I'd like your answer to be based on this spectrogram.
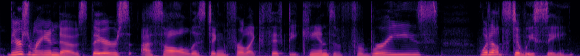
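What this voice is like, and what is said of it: Strained, fading voice. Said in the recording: “I'm like losing my voice, people.”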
